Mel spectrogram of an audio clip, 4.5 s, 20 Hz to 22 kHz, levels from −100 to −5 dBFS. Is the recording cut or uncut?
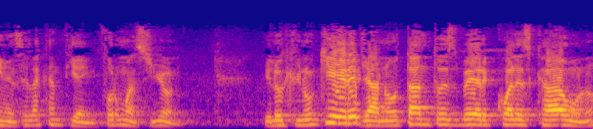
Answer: cut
